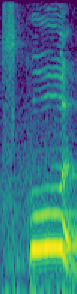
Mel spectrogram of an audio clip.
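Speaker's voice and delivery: स्कूल with a half s, clear s-k cluster; teacher says स्कूल, crisp sk at the start; model word. Shown as a demonstration. To the class, a teacher models स्कूल with a crisp s-k start. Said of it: "आधा सा की तरह हम use करते हैं तो आता है".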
